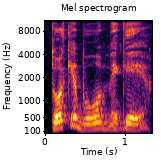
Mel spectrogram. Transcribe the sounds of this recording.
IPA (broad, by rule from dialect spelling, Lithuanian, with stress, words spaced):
ˈtuɔkʲɛ ˈbʊʋoː mʲeːˈɡʲeːjɛ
